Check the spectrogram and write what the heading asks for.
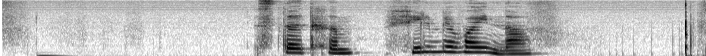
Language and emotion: Russian, neutral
